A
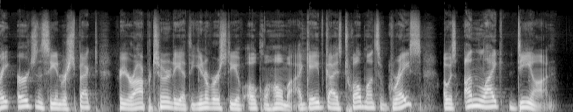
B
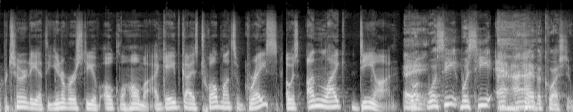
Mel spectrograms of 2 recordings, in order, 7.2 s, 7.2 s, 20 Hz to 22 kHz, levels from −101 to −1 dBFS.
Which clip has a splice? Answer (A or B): B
